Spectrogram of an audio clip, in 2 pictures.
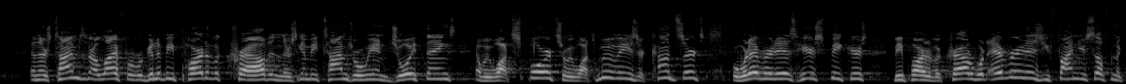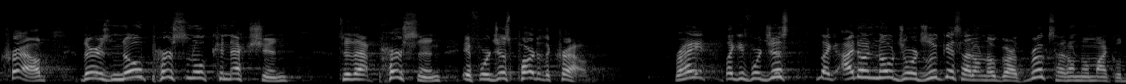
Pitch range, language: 225-295 Hz, English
